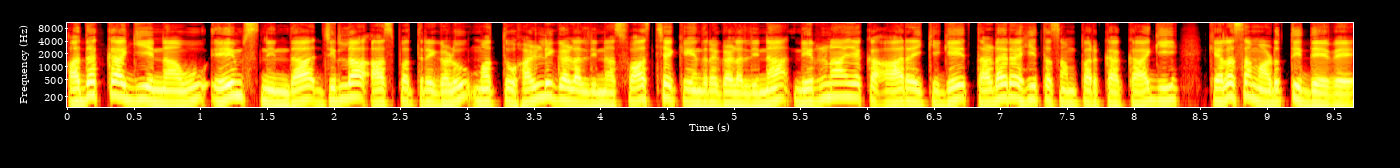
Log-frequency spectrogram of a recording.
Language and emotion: Kannada, neutral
